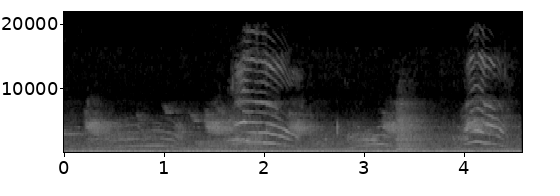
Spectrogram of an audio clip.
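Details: Kitten calling for its mother: four high, thin, arched meows with rich harmonics, each rising then falling, spaced about a second apart over steady low background noise.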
